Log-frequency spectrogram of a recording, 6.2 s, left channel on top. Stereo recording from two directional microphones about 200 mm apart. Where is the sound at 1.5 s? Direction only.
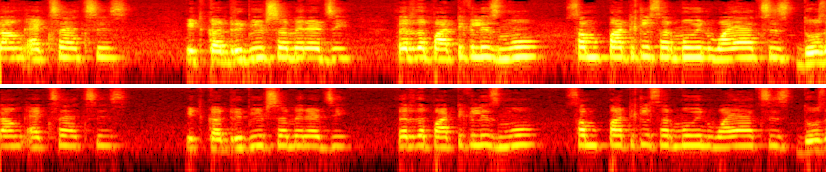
40° right (ahead or behind).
